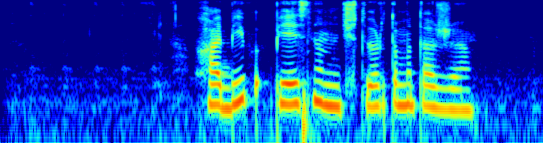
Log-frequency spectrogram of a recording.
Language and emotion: Russian, neutral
